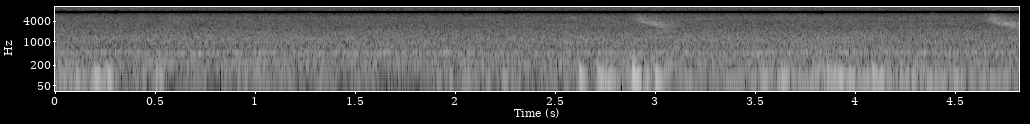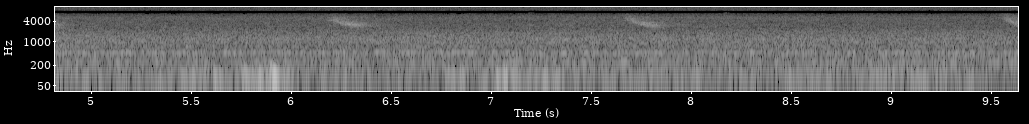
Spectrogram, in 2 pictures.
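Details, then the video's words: Swarm of honey bees moving into a swarm trap: a steady, low droning hum with small surges in loudness, while faint, high, down-slurred chirps recur in the background about every one and a half seconds. "Bee swarm moving into trap"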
